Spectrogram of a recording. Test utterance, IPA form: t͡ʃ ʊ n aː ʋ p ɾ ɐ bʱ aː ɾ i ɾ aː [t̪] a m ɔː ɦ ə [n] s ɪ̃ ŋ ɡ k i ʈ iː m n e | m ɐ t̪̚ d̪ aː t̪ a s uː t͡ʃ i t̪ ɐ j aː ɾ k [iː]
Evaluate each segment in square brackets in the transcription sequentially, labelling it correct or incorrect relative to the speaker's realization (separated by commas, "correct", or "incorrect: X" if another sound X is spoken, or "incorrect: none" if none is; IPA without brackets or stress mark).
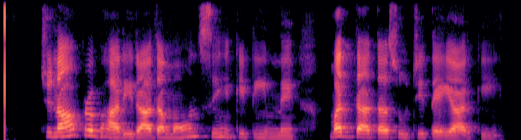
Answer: incorrect: d̪, correct, correct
